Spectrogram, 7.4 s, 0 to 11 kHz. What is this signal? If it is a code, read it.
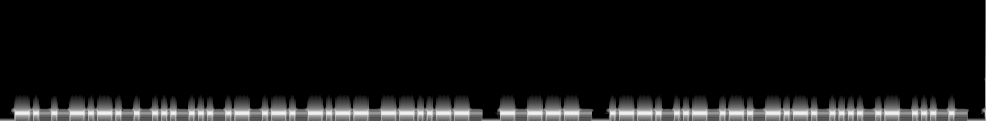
Morse code, heard as a keyed tone, about 36 wpm, 750 Hz. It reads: NECESSARY, TO PURCHASE
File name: Morse / 35WPM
